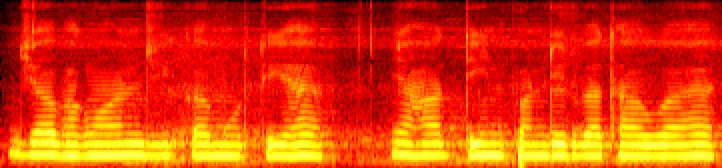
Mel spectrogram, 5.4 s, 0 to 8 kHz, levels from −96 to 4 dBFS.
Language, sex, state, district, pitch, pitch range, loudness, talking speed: Hindi, male, Jharkhand, Deoghar, 155 Hz, 150-155 Hz, -17 LUFS, 130 wpm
